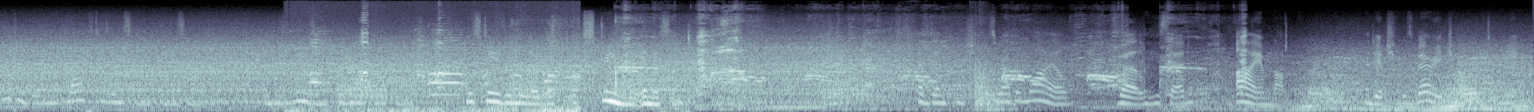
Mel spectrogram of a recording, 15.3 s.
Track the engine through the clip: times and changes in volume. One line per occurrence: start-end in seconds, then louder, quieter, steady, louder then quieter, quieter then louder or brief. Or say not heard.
0.0-15.3 quieter then louder.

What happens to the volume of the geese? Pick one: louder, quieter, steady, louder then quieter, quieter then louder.
quieter.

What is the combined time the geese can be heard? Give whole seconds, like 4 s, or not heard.
10 s.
